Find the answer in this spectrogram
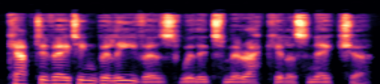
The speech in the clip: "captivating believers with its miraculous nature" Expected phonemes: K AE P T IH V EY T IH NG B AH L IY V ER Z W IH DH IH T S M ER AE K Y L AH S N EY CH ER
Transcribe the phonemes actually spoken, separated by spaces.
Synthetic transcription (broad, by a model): K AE P T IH V EY T IH NG B AH L IY V ER Z W IH DH IH T S M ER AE K Y L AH S N EY CH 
